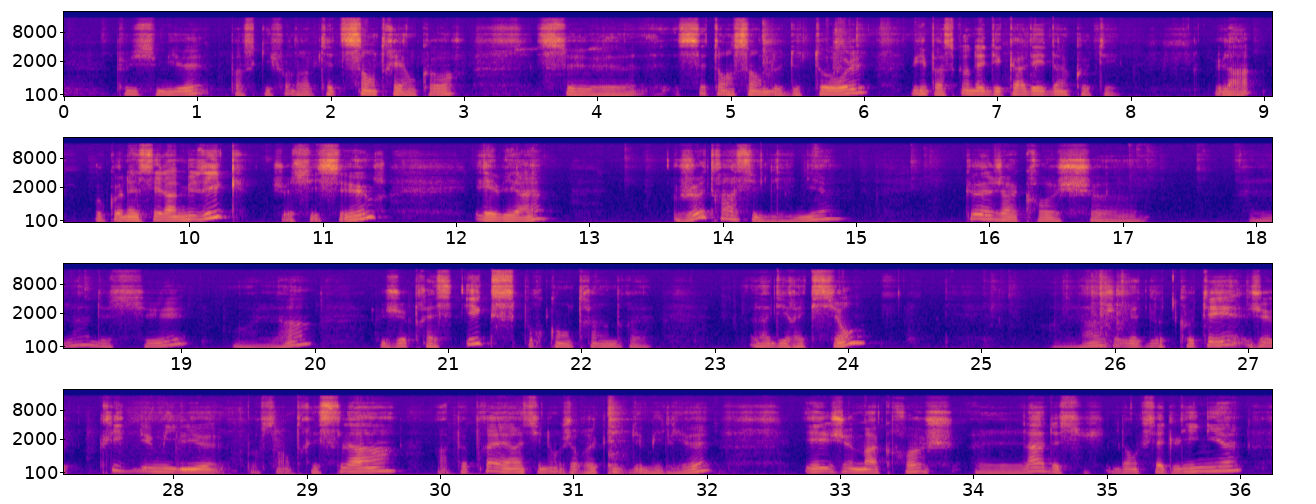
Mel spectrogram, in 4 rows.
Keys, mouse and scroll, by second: 1.1 click, 1.7 click, 2.7-4.6 typing, 3.5-3.8 scroll up 1, 4.1-5.0 right drag, 5.1-5.4 scroll down 1, 5.9-6.4 scroll up 2, 7.4 scroll down 2, 8.0-8.8 right drag, 9.8 scroll up 1, 11.1 scroll up 1, 11.6-12.3 right drag, 13.8 click, 14.5-14.8 scroll up 1, 15.1 right click, 16.8 scroll up 1, 19.3 click, 21.1 x, 21.9 right click, 23.1-23.5 scroll down 1, 23.9 right click, 24.5-25.3 scroll down 2, 25.5-26.3 right drag, 28.0 middle click, 28.8-29.7 scroll up 2, 30.8 middle click, 31.5 scroll up 1, 32.1 right click, 32.2 typing, 34.2 click, 34.5 typing, 35.0-36.1 scroll down 3.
